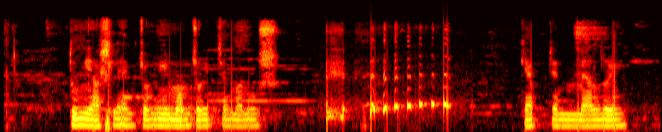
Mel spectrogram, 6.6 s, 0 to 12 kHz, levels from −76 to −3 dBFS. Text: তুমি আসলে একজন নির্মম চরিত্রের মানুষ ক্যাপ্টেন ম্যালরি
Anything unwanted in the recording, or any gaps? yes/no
yes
